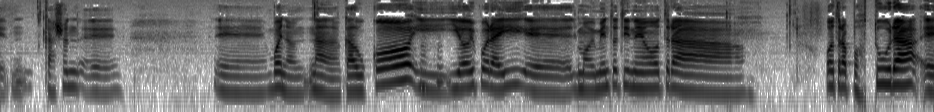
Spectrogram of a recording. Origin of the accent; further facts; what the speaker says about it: Bolivia; now in Argentina; De Bolivia.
